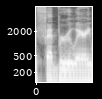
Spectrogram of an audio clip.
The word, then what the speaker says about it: February: of February and yes I say February with an extra r in it because that's how it's spelled I don't know what's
